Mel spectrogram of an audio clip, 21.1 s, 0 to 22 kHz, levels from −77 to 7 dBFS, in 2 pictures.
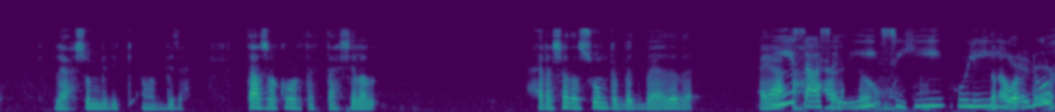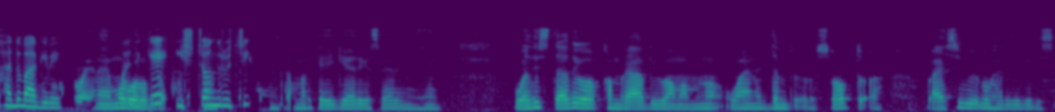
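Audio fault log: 8.21–9.33 s, 9.98–11.53 s and 12.2–13.52 s, speech suppressed in double talk: the voice repeatedly sinks and breaks into pieces, falling by roughly 30, 25 and 40 dB at its deepest. This is likely an echo canceller that could not separate this talker from loudspeaker echo while both sides spoke, so it pulled everything down.
8.42–8.47 s, 9.49–9.55 s, 12.41–12.48 s and 12.89–12.99 s, echo leak: short, faint scraps of a delayed copy of the voice appear 363 ms behind the original, roughly 15 to 30 dB below it. The likely cause is a far-end echo canceller that left part of its loudspeaker pickup in the return path.
9.61–9.69 s, background gated by the echo canceller: the room sound drops out for about 70 ms, falling about 23 dB before returning. The canceller clamped the microphone hard while the loudspeaker was active, then released it.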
